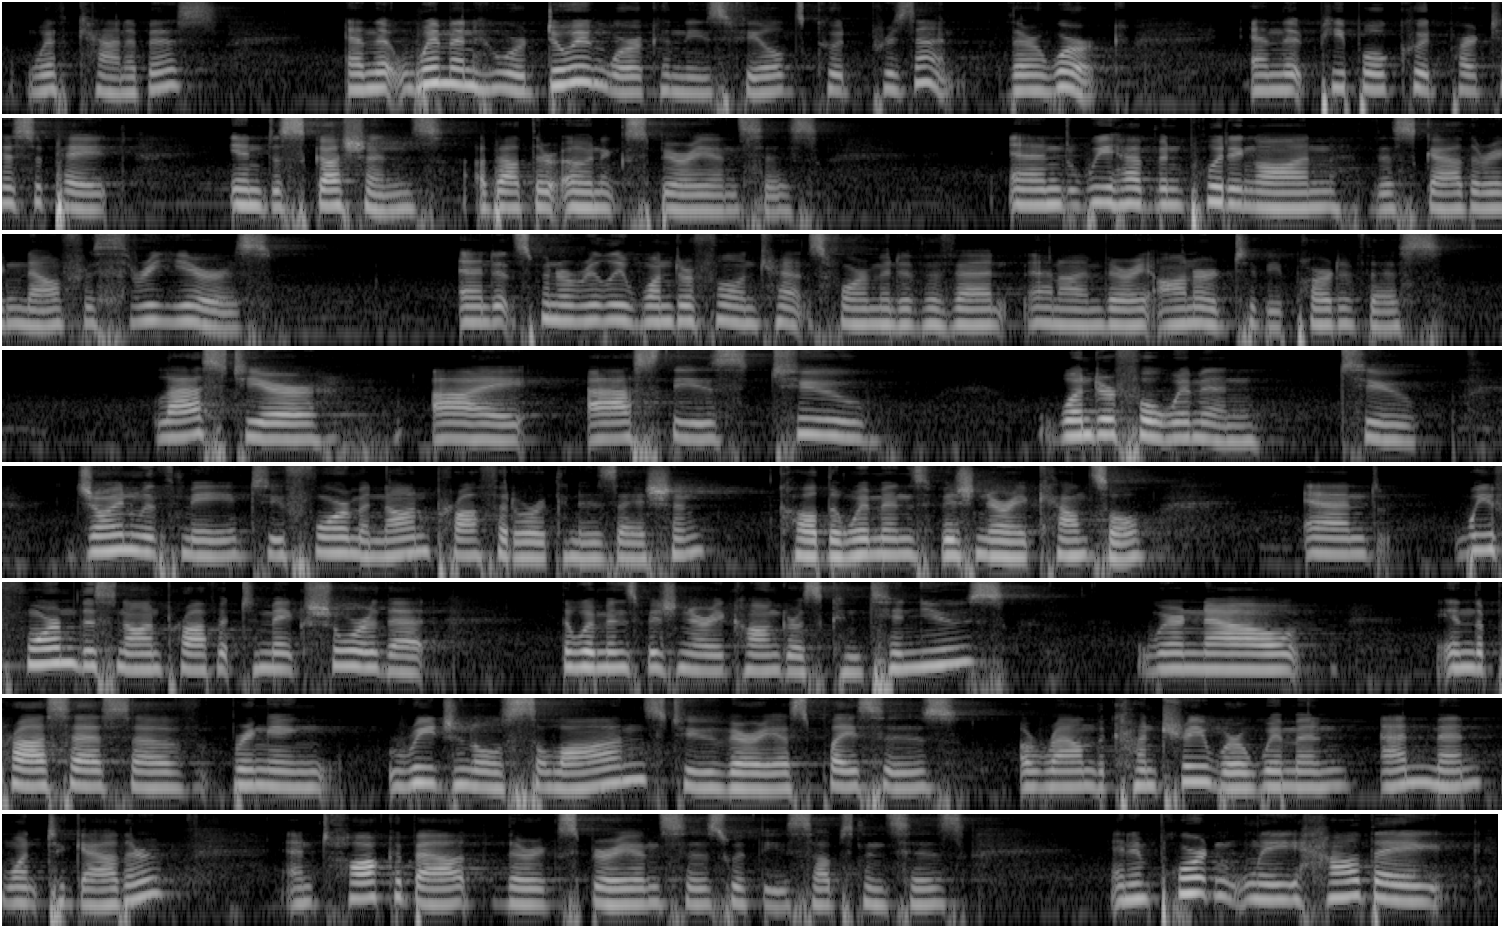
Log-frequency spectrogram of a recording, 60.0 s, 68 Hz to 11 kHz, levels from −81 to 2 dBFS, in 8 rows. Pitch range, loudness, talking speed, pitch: 185-220 Hz, -33 LUFS, 125 wpm, 200 Hz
